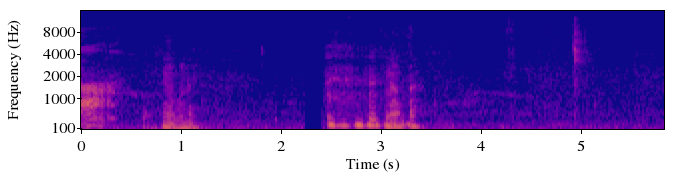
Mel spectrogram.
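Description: A man kisses a child with soft smacking sounds.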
